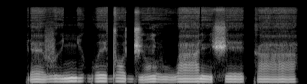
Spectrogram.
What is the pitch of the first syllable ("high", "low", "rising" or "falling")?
low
